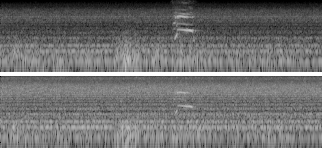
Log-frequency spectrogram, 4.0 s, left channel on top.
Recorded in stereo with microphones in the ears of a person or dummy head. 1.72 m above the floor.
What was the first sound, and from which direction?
A drone, 70° right (ahead or behind).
